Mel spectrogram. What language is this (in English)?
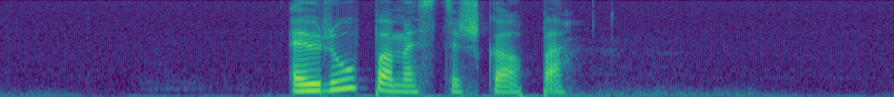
Norwegian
